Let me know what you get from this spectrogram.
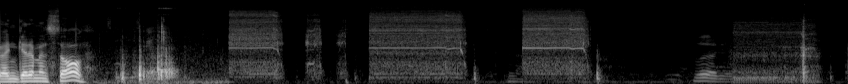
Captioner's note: drills whirring, no additional audio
